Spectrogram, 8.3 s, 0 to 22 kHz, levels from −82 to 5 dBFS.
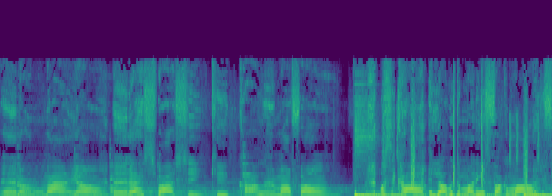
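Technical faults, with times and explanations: No technical faults can be heard anywhere in this audio. Nothing in it calls for a time or an explanation.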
